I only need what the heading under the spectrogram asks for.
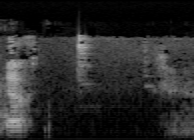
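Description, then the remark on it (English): Wind chimes tinkle in the breeze on a breezy night, a few bright metallic clinks and ringing tones scattered over two seconds, with a brief voice at the start and soft rustling noise underneath. “No, my wind chimes. Sorry. It's a little breezy tonight.”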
